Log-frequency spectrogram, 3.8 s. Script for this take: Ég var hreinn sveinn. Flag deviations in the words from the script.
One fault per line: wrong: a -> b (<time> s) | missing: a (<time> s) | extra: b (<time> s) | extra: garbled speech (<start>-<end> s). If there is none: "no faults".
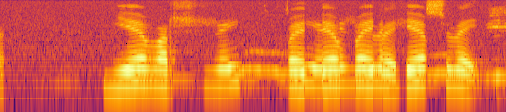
extra: garbled speech (2.2-3.2 s)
